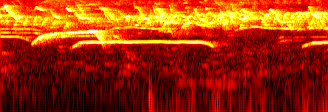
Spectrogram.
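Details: An Oriental white-eye at a bird-song contest gives clear, high whistles: a quick rising sweep, a long steady note, then a brief phrase, with background hiss and faint voices.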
